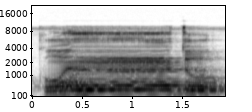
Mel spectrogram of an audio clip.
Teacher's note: സാക്കിനത്ത് ആനൂനും ശേഷം താവും ഇഖ്ഫാ ഹഖീഖി നൽകുക. മറച്ചു മണിച്ചുച്ചരിക്കുക. മണിക്കൽ 2 ഹറക്കത്തിൻ്റെ അളവിലാണ്.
